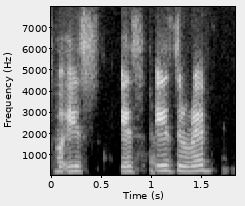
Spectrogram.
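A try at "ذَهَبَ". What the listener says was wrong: No, dhahaba, not dharaba yadhribu. Dhahaba.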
